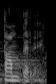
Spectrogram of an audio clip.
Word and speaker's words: Tampere: Tampere University, do I say that correct? University of Tampere, yes.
